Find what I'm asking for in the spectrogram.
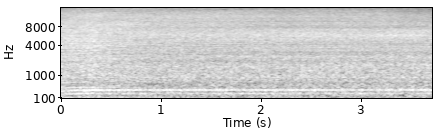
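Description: A Ryobi pressure washer sprays steadily through a 4.0 nozzle at about 725 PSI, giving a continuous broadband hiss with a low steady hum beneath, even and unbroken from start to end.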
